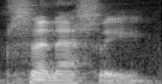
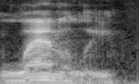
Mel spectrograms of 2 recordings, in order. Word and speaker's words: Llanelli: I've met people in Cardiff who call it Llanelli because they're not even trying. Or Llanelli, which is my favorite.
